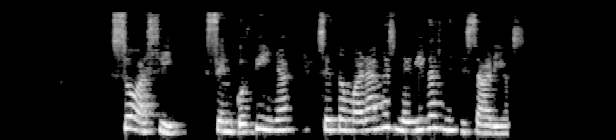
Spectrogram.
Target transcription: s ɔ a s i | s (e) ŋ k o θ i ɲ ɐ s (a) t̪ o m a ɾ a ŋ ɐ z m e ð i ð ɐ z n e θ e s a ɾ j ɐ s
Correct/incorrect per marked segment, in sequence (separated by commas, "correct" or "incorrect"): correct, incorrect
